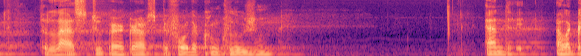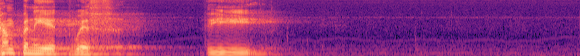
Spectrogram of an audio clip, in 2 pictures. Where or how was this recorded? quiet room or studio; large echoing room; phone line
large echoing room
